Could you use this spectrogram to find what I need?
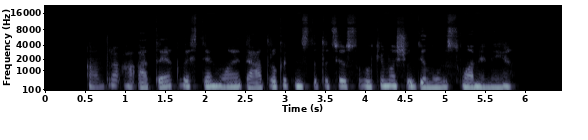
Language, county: Lithuanian, Vilnius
